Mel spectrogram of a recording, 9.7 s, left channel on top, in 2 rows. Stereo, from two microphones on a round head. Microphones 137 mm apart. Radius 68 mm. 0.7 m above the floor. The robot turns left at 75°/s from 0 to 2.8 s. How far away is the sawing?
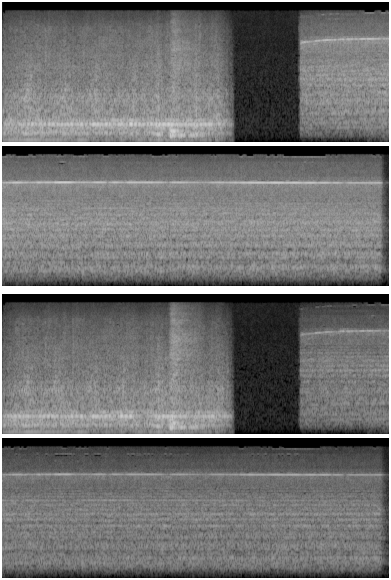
About 0.9 m.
